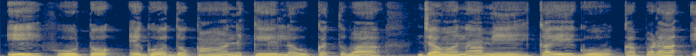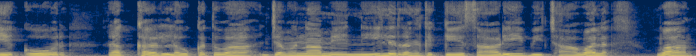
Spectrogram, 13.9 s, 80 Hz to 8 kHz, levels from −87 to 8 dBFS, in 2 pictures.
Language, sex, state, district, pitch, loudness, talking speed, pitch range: Bhojpuri, male, Bihar, Gopalganj, 175 Hz, -17 LUFS, 105 wpm, 155-190 Hz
